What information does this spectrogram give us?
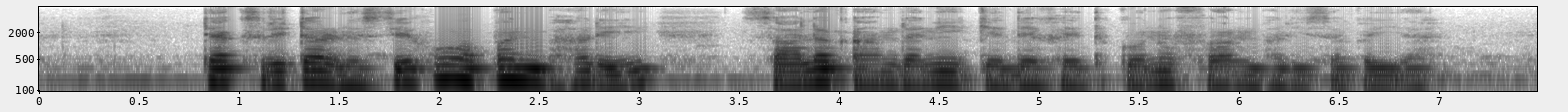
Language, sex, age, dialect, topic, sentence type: Maithili, male, 18-24, Bajjika, banking, statement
